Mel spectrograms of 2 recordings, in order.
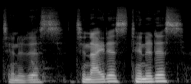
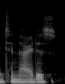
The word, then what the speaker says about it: tinnitus: This girl was like, "Oh yeah," because I was worried I was getting tinnitus. You're a professional. How do you say this? I'd say tinnitus.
